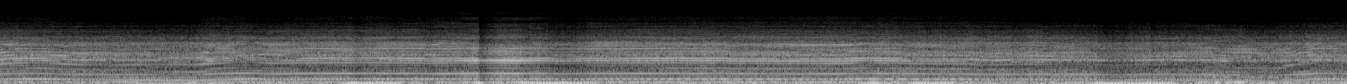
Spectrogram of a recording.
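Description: Wind rumbles past a helmet microphone.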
